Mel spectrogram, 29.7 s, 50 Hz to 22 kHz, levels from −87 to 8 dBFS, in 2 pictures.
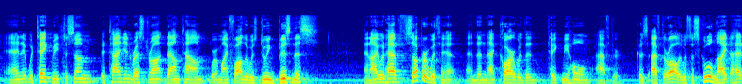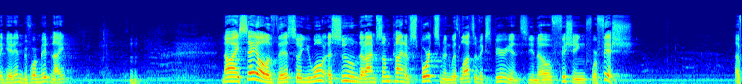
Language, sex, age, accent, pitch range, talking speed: English, male, 60-79, American, 130-180 Hz, 150 wpm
